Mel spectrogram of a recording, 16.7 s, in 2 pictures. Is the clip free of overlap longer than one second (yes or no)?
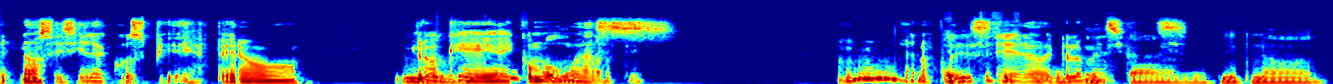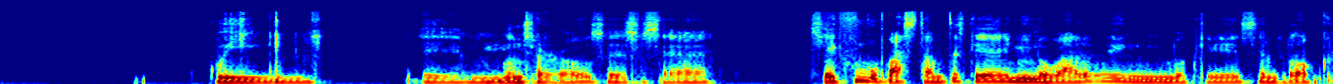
no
